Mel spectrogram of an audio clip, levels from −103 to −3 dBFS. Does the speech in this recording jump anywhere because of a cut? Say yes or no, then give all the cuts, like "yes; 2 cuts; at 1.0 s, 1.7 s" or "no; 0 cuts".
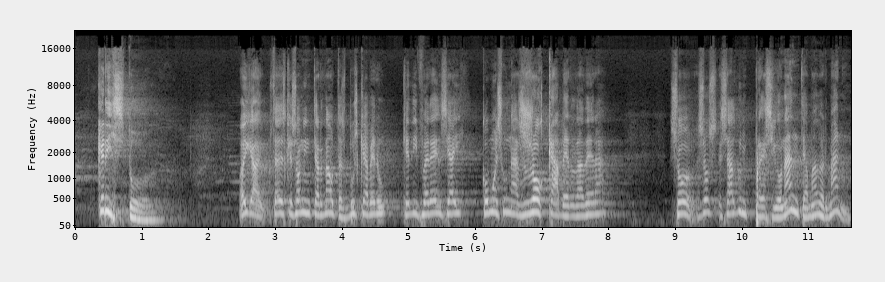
no; 0 cuts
